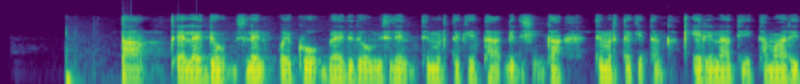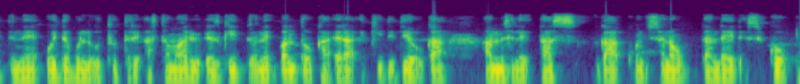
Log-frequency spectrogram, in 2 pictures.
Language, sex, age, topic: Gamo, female, 18-24, government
